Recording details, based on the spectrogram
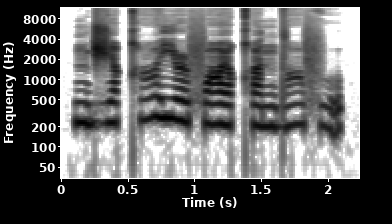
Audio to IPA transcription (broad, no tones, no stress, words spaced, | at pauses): nd͡ʒiqʰɑ̤jə˞f ɑy̯ qʰʊndɑ̤fṳ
